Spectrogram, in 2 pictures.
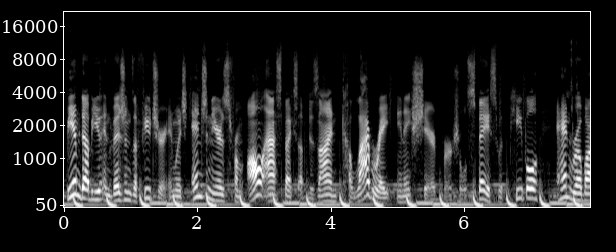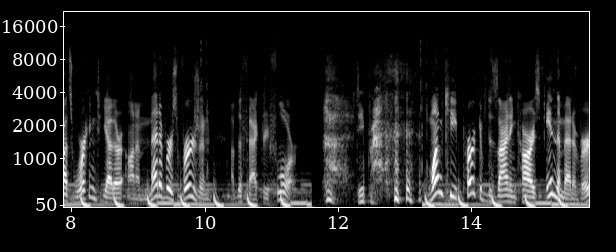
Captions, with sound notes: BMW envisions a future in which engineers from all aspects of design collaborate in a shared virtual space with people and robots working together on a Metaverse version of the factory floor. (deep breath) Deep breath. (chuckles) One key perk of designing cars in the Metaverse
